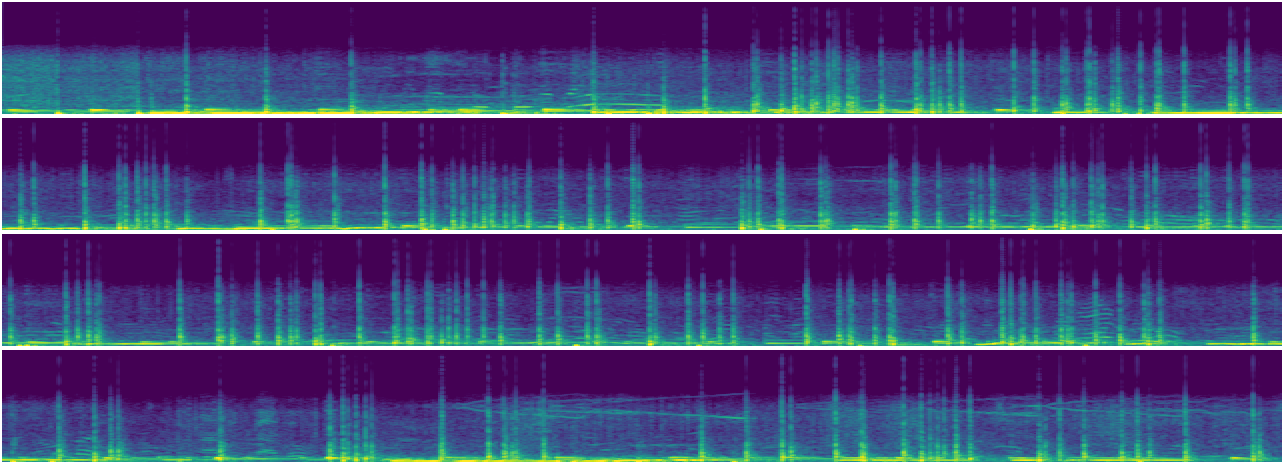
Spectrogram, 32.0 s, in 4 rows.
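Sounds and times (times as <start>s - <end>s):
fireworks bangs and crackles: 0.0s - 32.0s
music: 0.0s - 32.0s.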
